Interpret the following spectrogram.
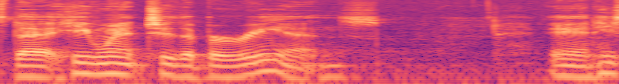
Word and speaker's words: Berean: Am I saying it right? Berean? No. You said it right when you said it wrong. Berean.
